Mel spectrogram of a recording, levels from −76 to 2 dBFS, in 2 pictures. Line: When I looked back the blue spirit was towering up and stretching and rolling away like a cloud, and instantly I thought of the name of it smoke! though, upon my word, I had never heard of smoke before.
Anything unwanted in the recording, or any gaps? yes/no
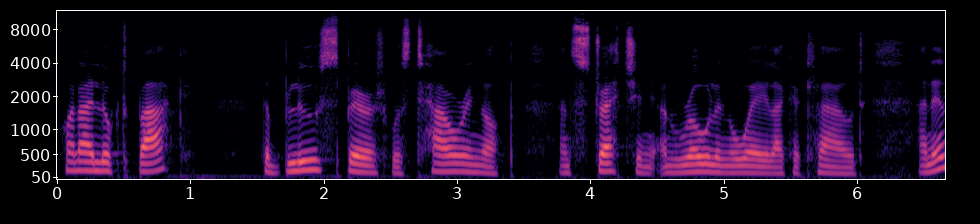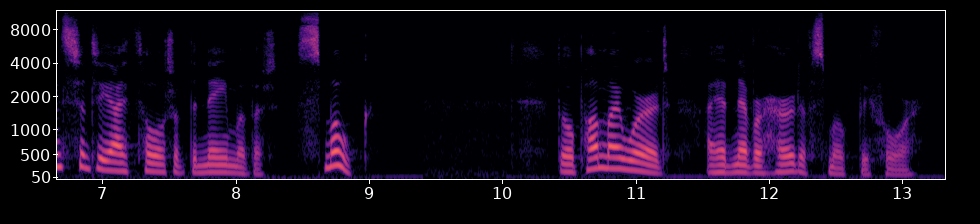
no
